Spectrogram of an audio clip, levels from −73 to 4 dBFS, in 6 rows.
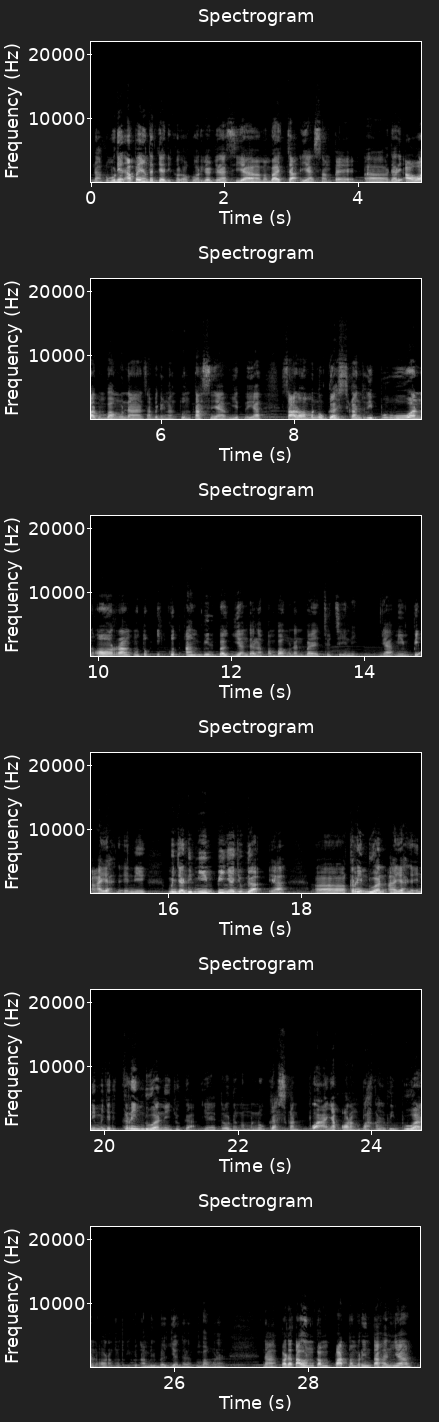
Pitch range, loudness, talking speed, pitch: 115-155 Hz, -19 LUFS, 135 wpm, 125 Hz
